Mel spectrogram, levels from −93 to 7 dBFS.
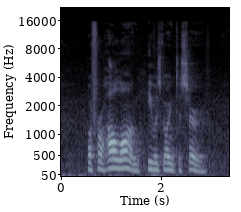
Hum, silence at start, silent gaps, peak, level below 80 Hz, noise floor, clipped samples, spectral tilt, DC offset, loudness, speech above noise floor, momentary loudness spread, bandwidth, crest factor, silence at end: none; 0 s; none; -16 dBFS; -60 dBFS; -52 dBFS; under 0.1%; -6 dB/octave; under 0.1%; -32 LUFS; 21 dB; 11 LU; 15.5 kHz; 16 dB; 0.45 s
